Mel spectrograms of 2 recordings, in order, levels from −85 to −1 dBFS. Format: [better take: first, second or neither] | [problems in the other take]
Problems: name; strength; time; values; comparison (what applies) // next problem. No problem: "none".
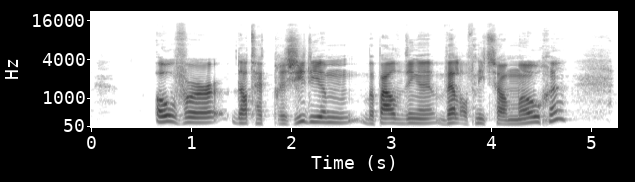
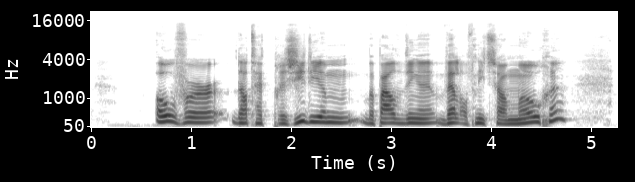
second | thin; very; fading below 500 Hz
